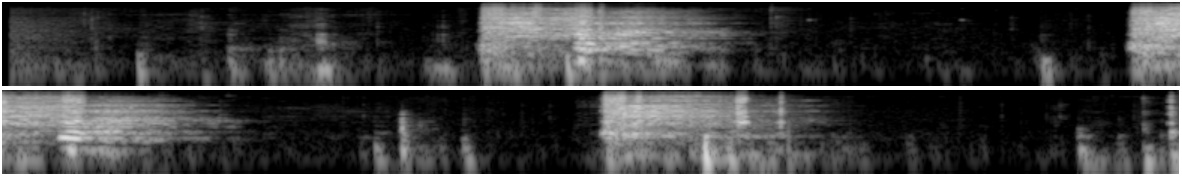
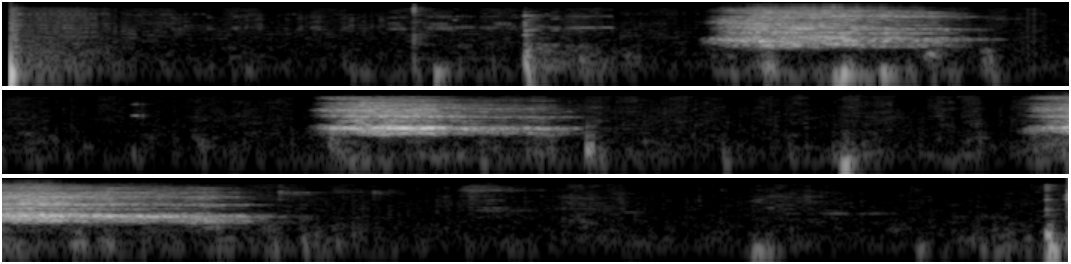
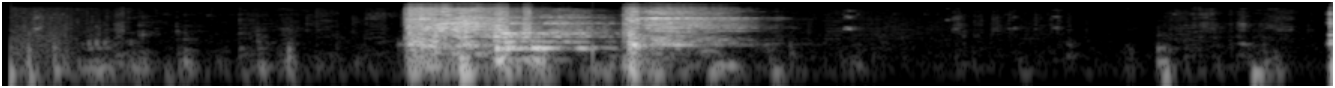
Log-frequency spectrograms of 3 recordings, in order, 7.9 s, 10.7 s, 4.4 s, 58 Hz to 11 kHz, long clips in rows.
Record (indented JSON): {
  "three_cough_length": "7.9 s",
  "three_cough_amplitude": 28621,
  "three_cough_signal_mean_std_ratio": 0.37,
  "exhalation_length": "10.7 s",
  "exhalation_amplitude": 6073,
  "exhalation_signal_mean_std_ratio": 0.35,
  "cough_length": "4.4 s",
  "cough_amplitude": 23798,
  "cough_signal_mean_std_ratio": 0.36,
  "survey_phase": "alpha (2021-03-01 to 2021-08-12)",
  "age": "65+",
  "gender": "Female",
  "wearing_mask": "No",
  "symptom_none": true,
  "smoker_status": "Never smoked",
  "respiratory_condition_asthma": false,
  "respiratory_condition_other": false,
  "recruitment_source": "REACT",
  "submission_delay": "2 days",
  "covid_test_result": "Negative",
  "covid_test_method": "RT-qPCR"
}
